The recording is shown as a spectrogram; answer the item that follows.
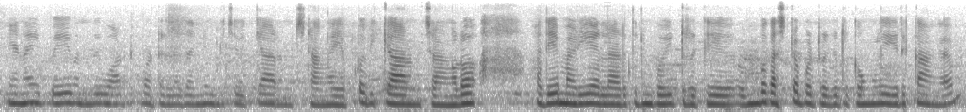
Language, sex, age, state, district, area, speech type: Tamil, female, 18-30, Tamil Nadu, Mayiladuthurai, urban, spontaneous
